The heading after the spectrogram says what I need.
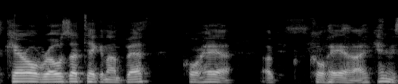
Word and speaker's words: Correa: Correa.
